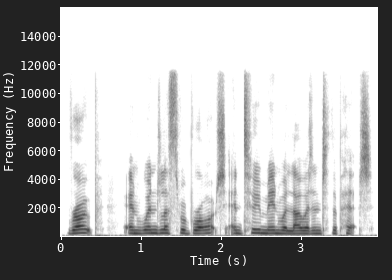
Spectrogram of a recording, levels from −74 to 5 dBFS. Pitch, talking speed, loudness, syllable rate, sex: 215 Hz, 195 wpm, -18 LUFS, 5.4 syllables/s, female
